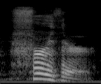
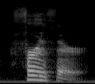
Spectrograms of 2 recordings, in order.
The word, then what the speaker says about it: further: next word is further watch the shape of my mouth for in both of those syllables and the th comes in the middle further further even more so further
